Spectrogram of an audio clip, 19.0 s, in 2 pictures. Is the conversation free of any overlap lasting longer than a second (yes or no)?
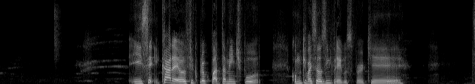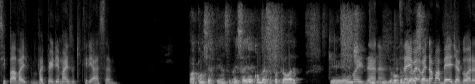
no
